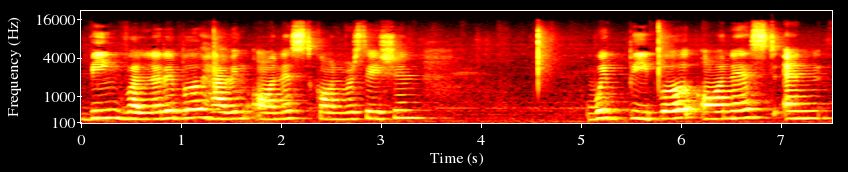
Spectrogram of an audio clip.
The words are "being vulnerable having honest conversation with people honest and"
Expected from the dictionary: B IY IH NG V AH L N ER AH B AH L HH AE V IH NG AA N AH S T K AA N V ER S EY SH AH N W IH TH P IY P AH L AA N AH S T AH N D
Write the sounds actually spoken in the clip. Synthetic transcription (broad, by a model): B IY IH NG V AH L N ER AH B AH L HH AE V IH NG AA N AH S T K AA N V ER S EY SH AH N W IH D P IY P AH L AA N AH S T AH N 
